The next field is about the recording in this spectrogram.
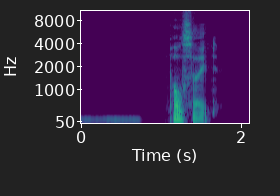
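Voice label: "pulsate", Australian English; pronunciations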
